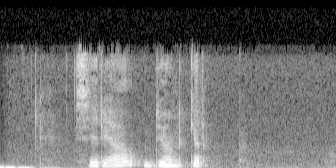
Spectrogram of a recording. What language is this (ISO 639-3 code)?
rus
